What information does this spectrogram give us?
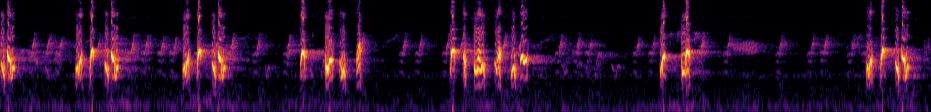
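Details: Decoy recording of a stripe-throated bulbul for luring fierce wild birds: clear, bubbling phrases of two to five fluty notes, repeated about every one to two seconds with faint soft notes between them.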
